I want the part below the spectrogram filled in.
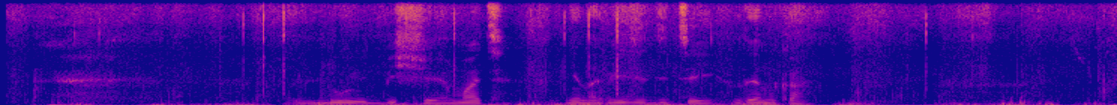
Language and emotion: Russian, neutral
